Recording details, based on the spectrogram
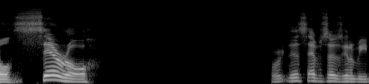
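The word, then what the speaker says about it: Syril: We've already kind of been over that and kind of his role with Civil or Sel. God, I did it again. Sirill.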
